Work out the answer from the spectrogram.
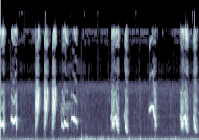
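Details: Medan-type greater green leafbird in active song: clear whistled slurs and hooked notes alternating with sharp chirps in lively clusters, over some low background rustling.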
